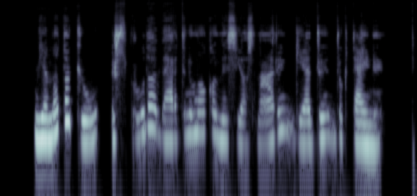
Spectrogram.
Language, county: Lithuanian, Kaunas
